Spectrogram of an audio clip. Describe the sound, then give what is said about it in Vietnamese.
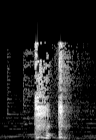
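Two short, dry coughs from a person who has been told to rest. They come close together with a brief gap, moderately loud and alone. “Tiểu Hoàng ho khan, dương mắt nhìn Tư Đồ.”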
